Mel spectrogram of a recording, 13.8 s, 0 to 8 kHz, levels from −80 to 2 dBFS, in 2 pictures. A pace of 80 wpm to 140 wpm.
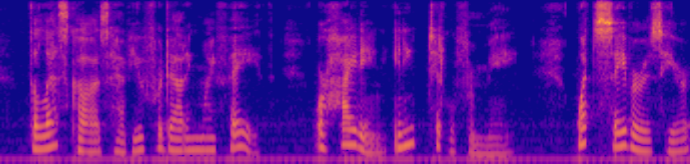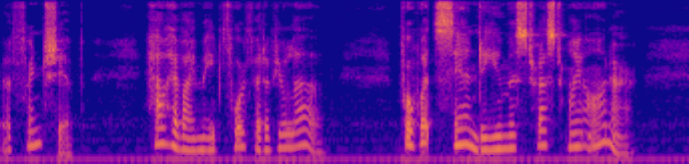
No: average, 160 wpm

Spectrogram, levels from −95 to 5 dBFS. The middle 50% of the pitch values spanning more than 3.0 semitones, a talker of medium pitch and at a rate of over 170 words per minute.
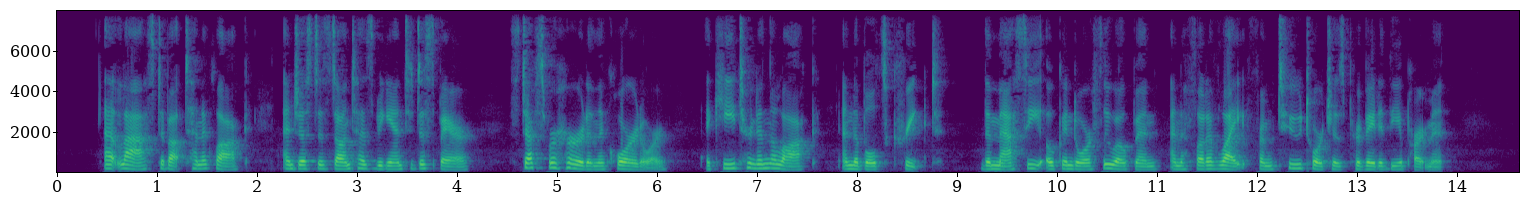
Yes: average, 3.5 semitones; medium, 175 Hz; average, 180 wpm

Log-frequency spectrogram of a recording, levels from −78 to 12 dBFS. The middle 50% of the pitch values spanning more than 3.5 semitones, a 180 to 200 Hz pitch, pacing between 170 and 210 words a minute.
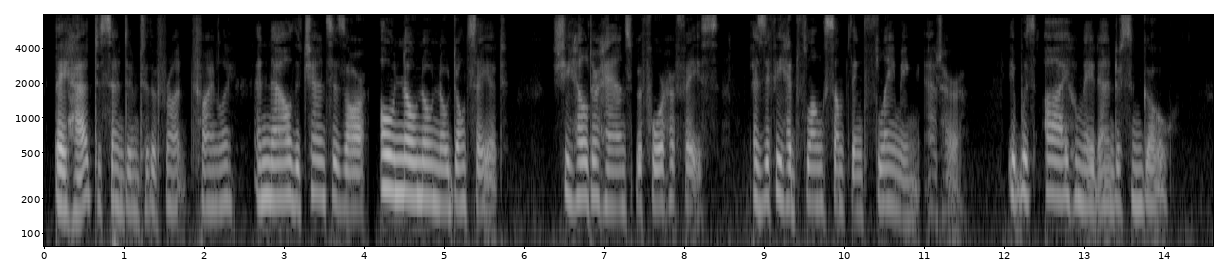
No: average, 2.7 semitones; medium, 185 Hz; average, 180 wpm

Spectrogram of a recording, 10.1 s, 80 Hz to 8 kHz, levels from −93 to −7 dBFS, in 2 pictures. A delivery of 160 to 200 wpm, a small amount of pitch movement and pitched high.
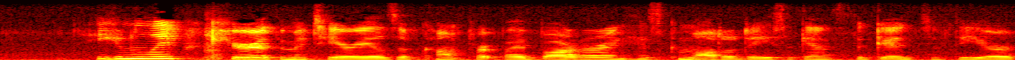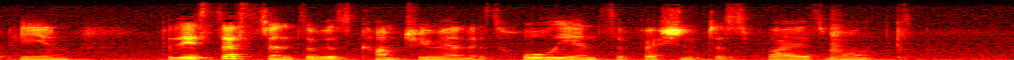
Yes: average, 185 wpm; narrow, 2.0 semitones; high, 195 Hz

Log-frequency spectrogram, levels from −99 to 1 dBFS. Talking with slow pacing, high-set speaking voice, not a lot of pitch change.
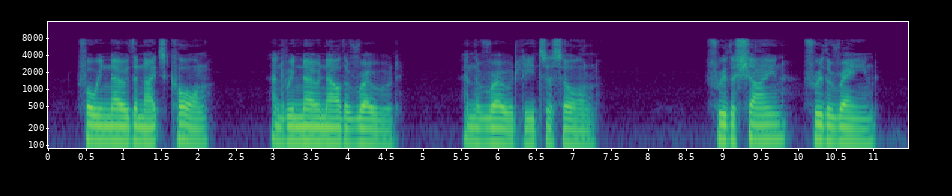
No: slow, 125 wpm; low, 105 Hz; narrow, 2.1 semitones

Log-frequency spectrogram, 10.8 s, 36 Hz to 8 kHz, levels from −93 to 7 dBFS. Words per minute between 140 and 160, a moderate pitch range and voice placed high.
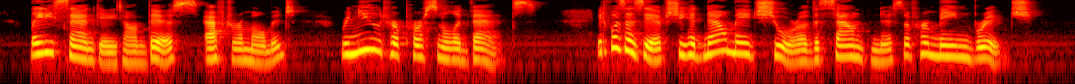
No: average, 150 wpm; wide, 6.6 semitones; high, 205 Hz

